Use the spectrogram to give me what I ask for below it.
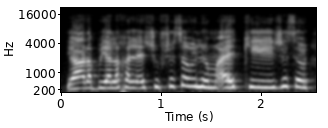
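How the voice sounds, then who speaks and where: A woman's voice: high-pitched, racing, fairly bright tone. A woman with an Iraqi accent narrating a game role-play in a chatty, complaining way. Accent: Iraqi Arabic. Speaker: gaming creator.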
